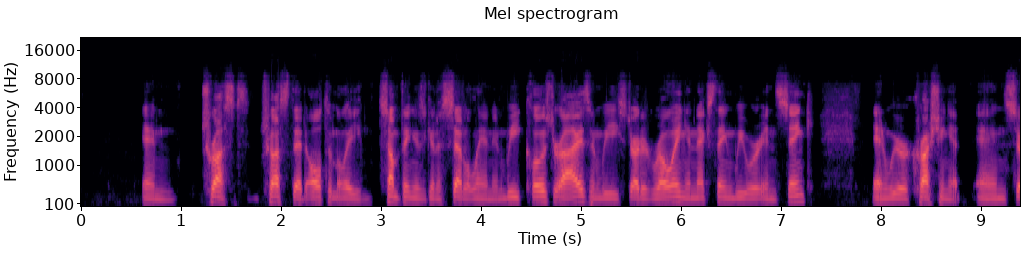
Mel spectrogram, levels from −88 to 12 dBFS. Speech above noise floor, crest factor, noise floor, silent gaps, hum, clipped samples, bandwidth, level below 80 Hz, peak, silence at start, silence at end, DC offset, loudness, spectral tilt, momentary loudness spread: 49 dB; 22 dB; -75 dBFS; none; none; under 0.1%; 10 kHz; -70 dBFS; -4 dBFS; 0.6 s; 0 s; under 0.1%; -26 LUFS; -3 dB/octave; 10 LU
